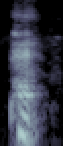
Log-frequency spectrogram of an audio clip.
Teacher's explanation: With no T release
